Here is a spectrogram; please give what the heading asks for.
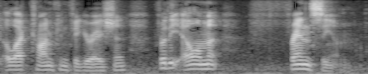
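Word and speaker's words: francium: configuration for the element frenum also sometimes pronounced frankum all right and it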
